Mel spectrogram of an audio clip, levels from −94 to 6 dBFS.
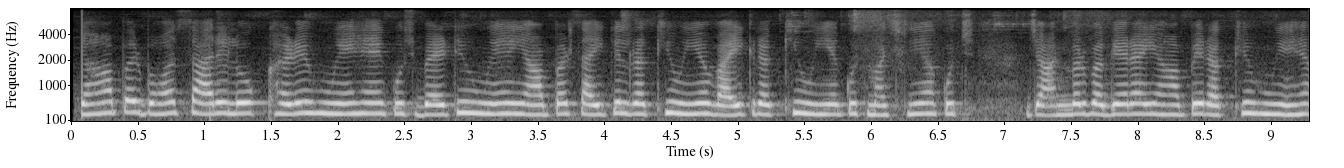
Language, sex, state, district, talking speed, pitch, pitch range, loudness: Hindi, female, Uttar Pradesh, Budaun, 205 wpm, 270 Hz, 260-280 Hz, -13 LUFS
